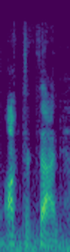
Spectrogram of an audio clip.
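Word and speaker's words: Autochthon: Octothon Worm. This is hard to pronounce. Octothon. O-U-T-O-C-H-T-H-O-N. Worm. Worm as in big, giant dragon without wings, as opposed to a W-O-R-M.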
